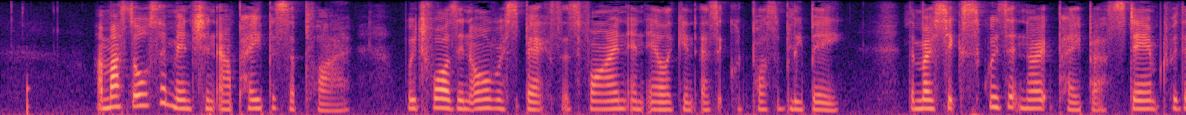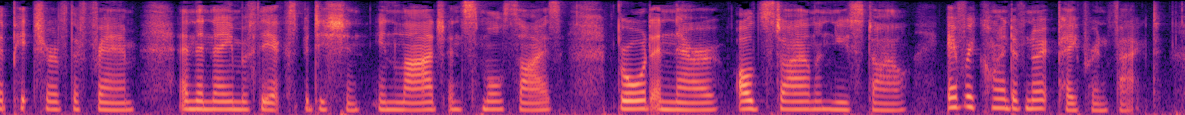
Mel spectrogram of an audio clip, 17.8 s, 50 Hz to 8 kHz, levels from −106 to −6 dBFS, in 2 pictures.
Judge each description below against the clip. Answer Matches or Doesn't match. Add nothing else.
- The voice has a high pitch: Matches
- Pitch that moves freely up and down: Doesn't match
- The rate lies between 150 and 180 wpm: Doesn't match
